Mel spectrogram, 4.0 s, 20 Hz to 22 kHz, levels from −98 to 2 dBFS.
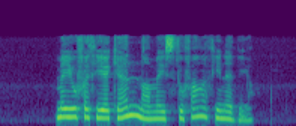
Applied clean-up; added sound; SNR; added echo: none; none; none; none.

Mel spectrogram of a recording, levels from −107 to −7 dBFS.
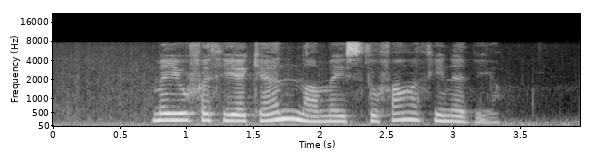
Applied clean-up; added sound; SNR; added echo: none; Boom; 20 dB; none.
